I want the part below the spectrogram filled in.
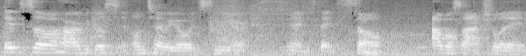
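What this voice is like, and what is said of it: American-sounding English accent. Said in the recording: “your accent goes beyond... the Atlantic Ocean. I can't tell exactly where this is from, but it's more American English to me than British English.”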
